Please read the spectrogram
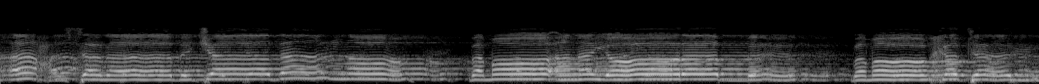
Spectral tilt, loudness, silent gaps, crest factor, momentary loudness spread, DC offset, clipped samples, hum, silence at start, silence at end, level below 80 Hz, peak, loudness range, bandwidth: -4.5 dB/octave; -22 LUFS; none; 14 dB; 11 LU; under 0.1%; under 0.1%; none; 0 s; 0 s; -70 dBFS; -8 dBFS; 4 LU; 5.8 kHz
